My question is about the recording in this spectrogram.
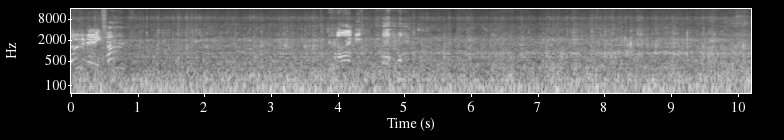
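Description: Steady low road and engine rumble inside a car cabin moving at highway speed. Short voice-like sounds come through near the start and again about four seconds in.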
